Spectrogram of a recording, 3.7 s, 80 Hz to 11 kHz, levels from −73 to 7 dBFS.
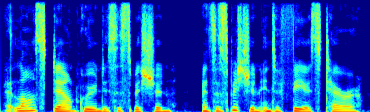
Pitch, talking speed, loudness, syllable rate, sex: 195 Hz, 180 wpm, -16 LUFS, 5.9 syllables/s, female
